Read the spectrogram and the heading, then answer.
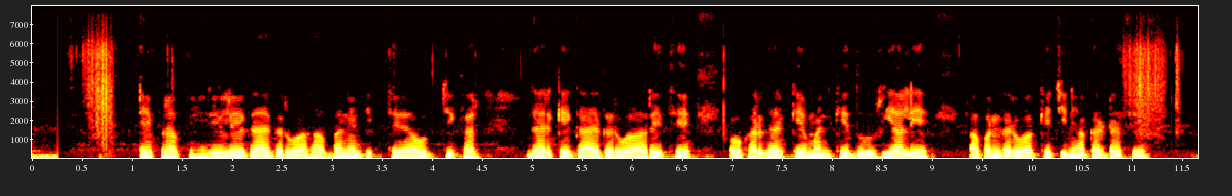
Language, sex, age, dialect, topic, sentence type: Chhattisgarhi, male, 18-24, Western/Budati/Khatahi, agriculture, statement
